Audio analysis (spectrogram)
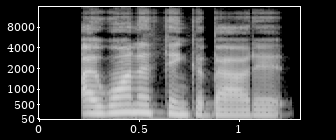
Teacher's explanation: Take the phrase, I want to. In fast speech, this frequently becomes, I wanna.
